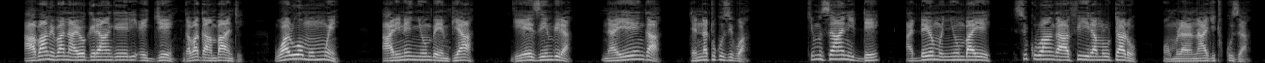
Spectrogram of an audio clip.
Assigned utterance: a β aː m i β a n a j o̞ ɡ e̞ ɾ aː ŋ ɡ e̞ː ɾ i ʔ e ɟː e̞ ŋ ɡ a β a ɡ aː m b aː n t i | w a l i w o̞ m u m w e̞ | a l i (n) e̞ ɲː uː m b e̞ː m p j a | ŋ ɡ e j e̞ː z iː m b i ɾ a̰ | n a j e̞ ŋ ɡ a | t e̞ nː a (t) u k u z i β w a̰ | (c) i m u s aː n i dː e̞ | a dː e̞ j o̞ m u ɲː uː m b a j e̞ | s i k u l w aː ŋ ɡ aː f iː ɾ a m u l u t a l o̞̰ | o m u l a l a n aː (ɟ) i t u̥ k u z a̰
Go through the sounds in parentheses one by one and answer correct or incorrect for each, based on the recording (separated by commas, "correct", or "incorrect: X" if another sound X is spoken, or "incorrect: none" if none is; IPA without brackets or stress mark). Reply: correct, correct, correct, correct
